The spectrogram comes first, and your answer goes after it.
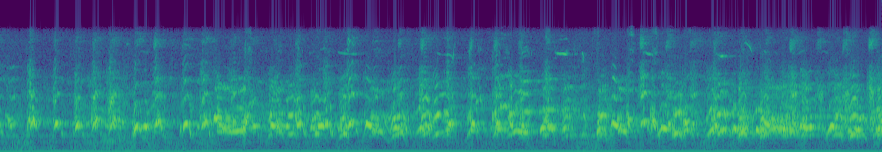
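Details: Treeing Walker Coonhounds Lady and Cooper in North Carolina, worked up over a coon skin, give a dense, continuous run of overlapping barks and bawling yelps with hardly a pause.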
